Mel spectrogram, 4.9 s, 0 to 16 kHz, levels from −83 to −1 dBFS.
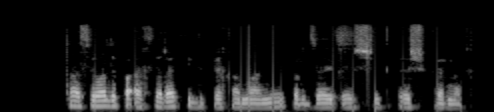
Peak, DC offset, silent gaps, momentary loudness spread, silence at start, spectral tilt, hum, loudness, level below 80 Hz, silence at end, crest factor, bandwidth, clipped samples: -12 dBFS; under 0.1%; none; 9 LU; 0.7 s; -5.5 dB/octave; none; -32 LUFS; -66 dBFS; 0.35 s; 20 dB; 8 kHz; under 0.1%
